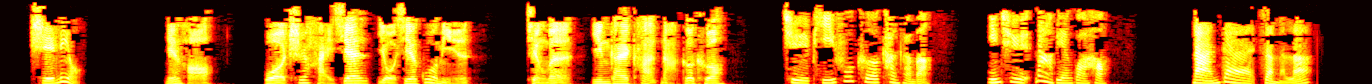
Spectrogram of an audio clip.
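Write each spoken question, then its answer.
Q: 男的怎么了?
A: 吃海鲜过敏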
